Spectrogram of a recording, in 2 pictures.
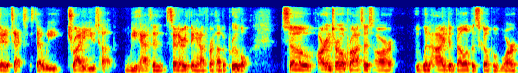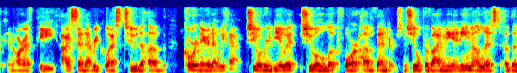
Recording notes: We’re bringing you a recorded webinar featuring the story of UT Health San Antonio, a leading research university in South Texas.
